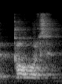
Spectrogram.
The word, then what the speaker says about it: Poot: Now, I found out through a little bit of research that there is this family, it's called the Poot family. They are basically... So how do you spell that?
